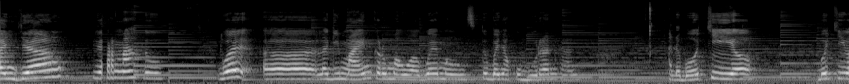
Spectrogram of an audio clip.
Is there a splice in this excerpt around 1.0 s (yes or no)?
yes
